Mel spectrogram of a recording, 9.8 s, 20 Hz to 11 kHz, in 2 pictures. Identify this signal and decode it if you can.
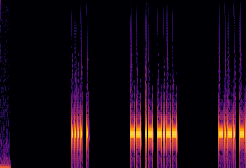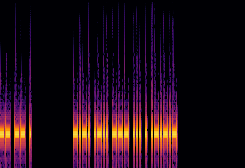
Morse code, heard as a keyed tone, about 40 wpm, 700 Hz. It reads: HE MAY COME CLOSE.
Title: 4x Word-Spacing - Sentences from Top 300 Words - 40wpm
